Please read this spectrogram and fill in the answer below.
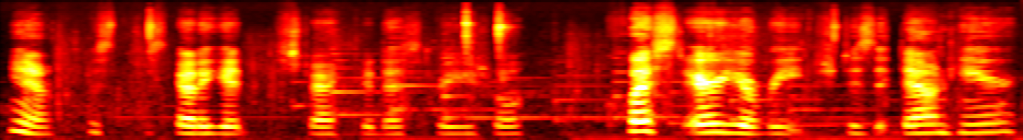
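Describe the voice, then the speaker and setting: A woman's voice: medium pitch, steady tone, normal speed, faint music behind. A woman giving casual, wry commentary as she streams a game. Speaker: live streamer.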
